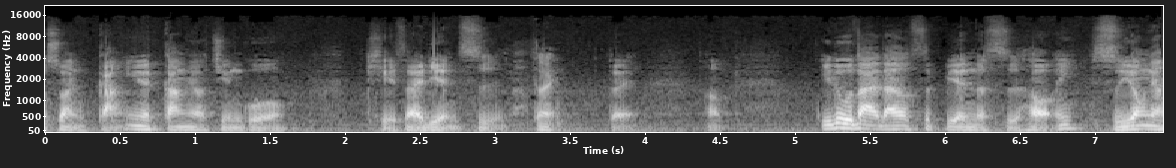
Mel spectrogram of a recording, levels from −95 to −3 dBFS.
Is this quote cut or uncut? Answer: uncut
